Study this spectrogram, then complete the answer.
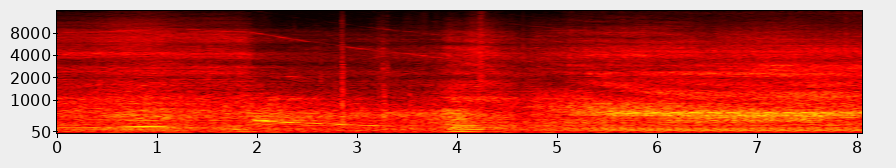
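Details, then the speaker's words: GMC Duramax 2500 diesel with 80 hp tune, muffler delete and 5-inch straight-pipe exhaust, heard passing; rising then sustained whistle over the diesel note, some brake hiss; healthy turbo whistle. "That turbo sounds really good. Good, I love it."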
